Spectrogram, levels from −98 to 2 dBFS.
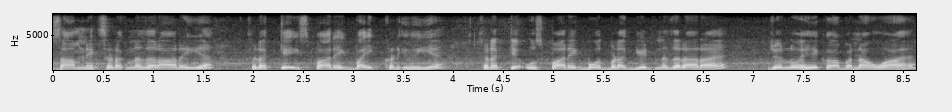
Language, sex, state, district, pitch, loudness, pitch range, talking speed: Hindi, female, Uttar Pradesh, Muzaffarnagar, 225 Hz, -14 LUFS, 220-235 Hz, 235 wpm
